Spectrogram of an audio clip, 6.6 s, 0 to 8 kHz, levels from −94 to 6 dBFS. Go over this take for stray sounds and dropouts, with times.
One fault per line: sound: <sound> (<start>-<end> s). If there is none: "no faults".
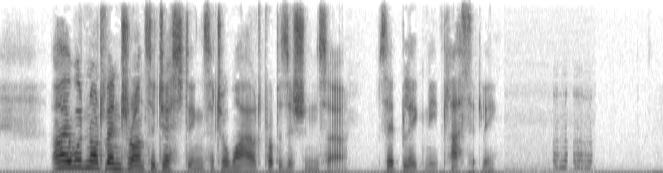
sound: laugh (5.5-5.9 s)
